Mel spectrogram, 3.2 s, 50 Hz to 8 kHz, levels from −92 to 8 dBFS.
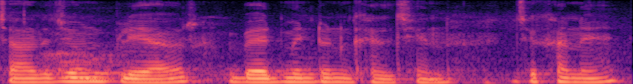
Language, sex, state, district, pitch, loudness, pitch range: Bengali, male, Tripura, West Tripura, 135 Hz, -17 LUFS, 125-145 Hz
